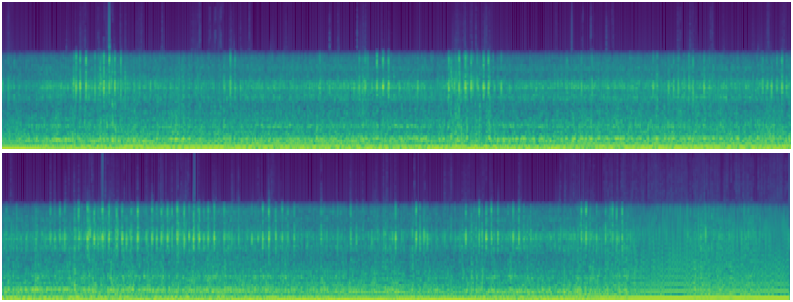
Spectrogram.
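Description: Engine of a moving road vehicle running under way, its pitch shifting up and down with speed, over a heavy, loud low rumble.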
